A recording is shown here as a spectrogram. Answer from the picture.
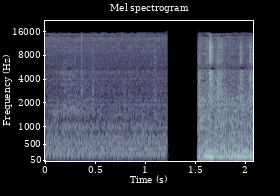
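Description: Inside a car: a steady low hum of engine and road noise. It cuts out completely for a moment just past a second in, then comes back louder.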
